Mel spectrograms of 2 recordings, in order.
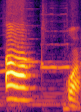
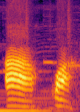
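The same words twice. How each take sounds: First: The first syllable is high, the second low. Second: Both syllables are said on a low tone. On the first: "What about the high, low?" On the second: "The low, low is called aqua"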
